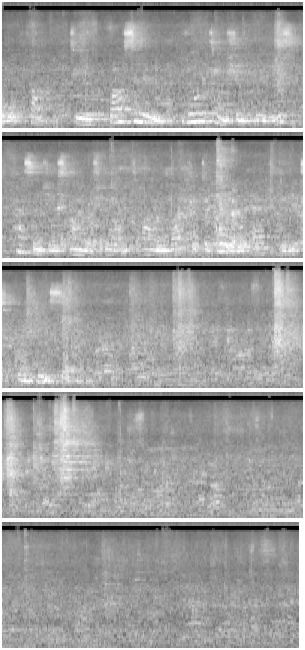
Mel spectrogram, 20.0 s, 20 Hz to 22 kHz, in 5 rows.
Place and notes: Khimki Sheremetyevo airport, Russia - Sheremetyevo airport part 2
Continuation of the recording.
Khimki, Moskovskaya oblast, Russia, September 2018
